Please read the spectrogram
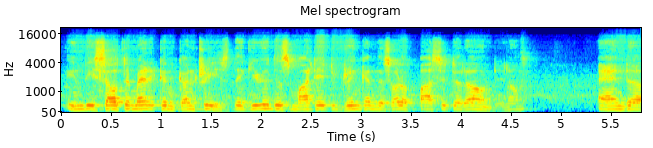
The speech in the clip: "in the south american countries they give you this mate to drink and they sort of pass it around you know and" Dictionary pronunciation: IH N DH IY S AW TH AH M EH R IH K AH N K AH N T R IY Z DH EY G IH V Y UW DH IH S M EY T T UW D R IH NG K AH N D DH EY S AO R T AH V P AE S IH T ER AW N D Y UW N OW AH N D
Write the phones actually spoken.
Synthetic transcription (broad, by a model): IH N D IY S AW T AH M EH R IH K AH N K AH N T R IY Z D EY G IH V Y UW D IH S M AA T T UW D R IH NG K AH N D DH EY S AO R T AH V P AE S IH T ER AW N D Y UW N OW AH N D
